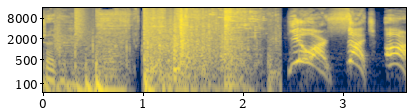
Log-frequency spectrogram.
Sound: gun fires

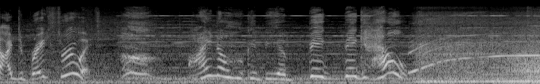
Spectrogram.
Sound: gasping

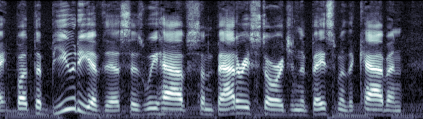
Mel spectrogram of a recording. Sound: none

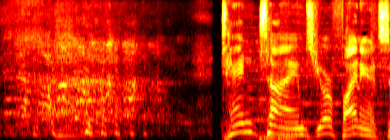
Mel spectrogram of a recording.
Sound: laughter

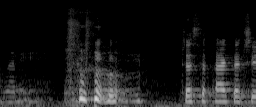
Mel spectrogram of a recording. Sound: laughing

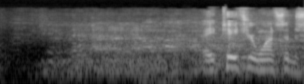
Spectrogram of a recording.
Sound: laughter

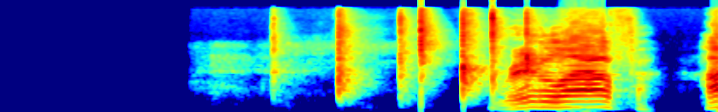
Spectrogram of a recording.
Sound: crowd cheering

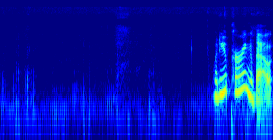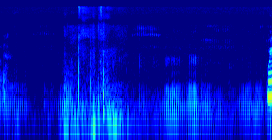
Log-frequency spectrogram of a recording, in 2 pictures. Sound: purring cat

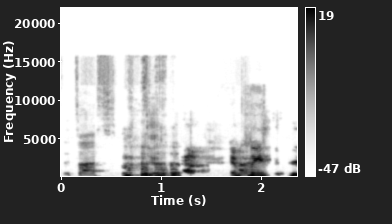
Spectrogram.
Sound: laughs

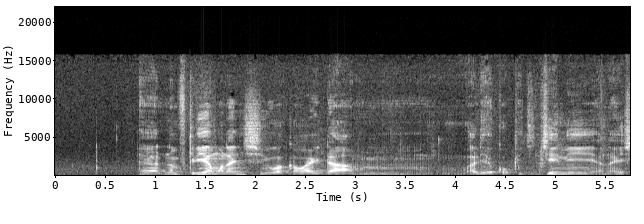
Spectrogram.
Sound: speaking in swahili

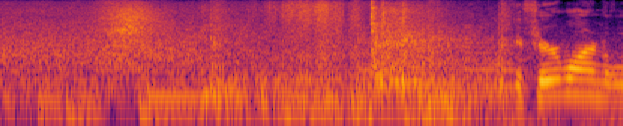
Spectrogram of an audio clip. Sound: door closes

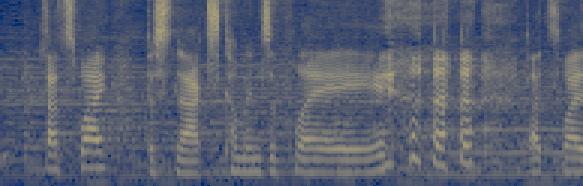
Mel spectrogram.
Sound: laughs

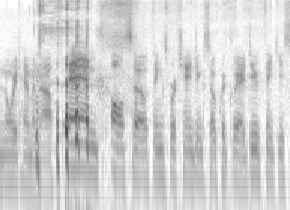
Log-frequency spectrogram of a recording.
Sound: laughing

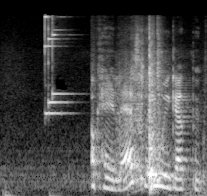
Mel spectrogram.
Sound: bright chiming

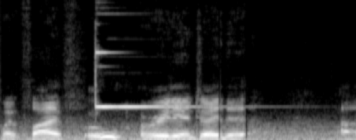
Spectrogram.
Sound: bell chimes

